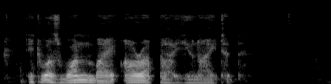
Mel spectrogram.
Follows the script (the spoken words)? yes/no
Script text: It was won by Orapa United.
yes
